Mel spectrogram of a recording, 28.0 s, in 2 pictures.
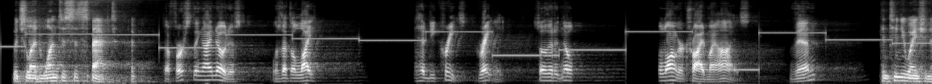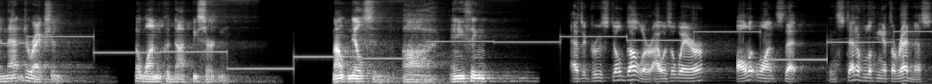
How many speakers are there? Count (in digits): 2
